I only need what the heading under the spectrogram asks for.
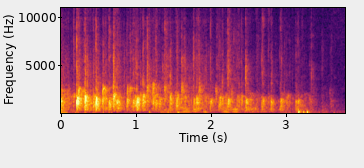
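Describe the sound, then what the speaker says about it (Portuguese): Faint round of applause from an audience at an inauguration ceremony at the Cristo Redentor archdiocesan sanctuary, scattered clapping that thins toward the end. "Uma salva de palmas, por favor, dona Anani."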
